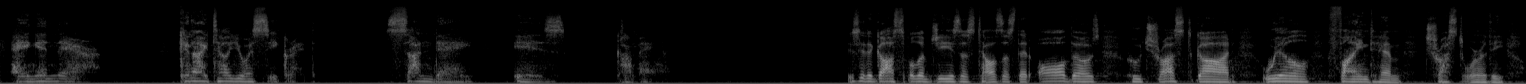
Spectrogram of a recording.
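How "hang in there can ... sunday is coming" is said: soft, low, tender whisper. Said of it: "Jesus looks down at us and whispers".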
